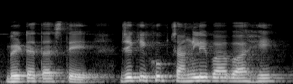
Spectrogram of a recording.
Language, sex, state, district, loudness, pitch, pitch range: Marathi, male, Maharashtra, Aurangabad, -16 LUFS, 150 Hz, 145-165 Hz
